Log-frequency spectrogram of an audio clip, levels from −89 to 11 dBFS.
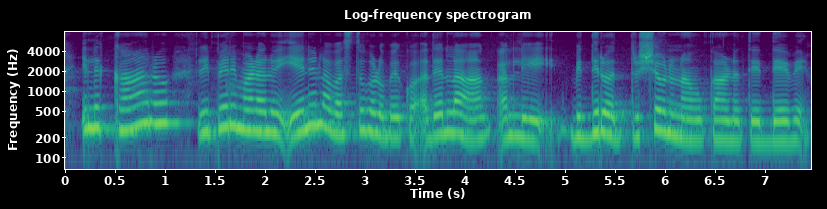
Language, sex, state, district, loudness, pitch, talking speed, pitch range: Kannada, female, Karnataka, Mysore, -18 LUFS, 230 Hz, 105 wpm, 200-275 Hz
